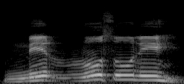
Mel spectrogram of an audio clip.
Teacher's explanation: یہاں پر ادغام بلا غنہ ہو رہا ہے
